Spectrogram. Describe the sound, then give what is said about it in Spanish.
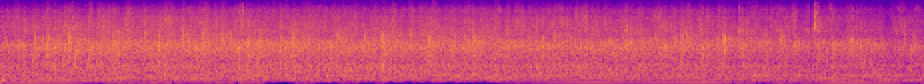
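A church audience applauds the Lord loudly and steadily, a dense wash of many hands clapping at once that fills the whole stretch without pause, with no voices standing out. “Y sabes, puedes dar un aplauso fuerte al Señor.”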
